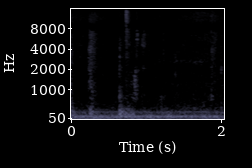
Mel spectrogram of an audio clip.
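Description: Near silence: room tone with a low hum and a couple of faint light clicks about a second in.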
